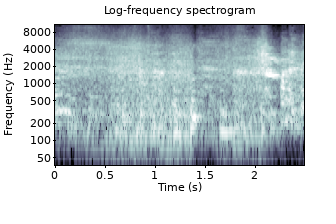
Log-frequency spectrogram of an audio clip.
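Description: Audience laughing, a steady crowd noise with no single voice standing out.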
